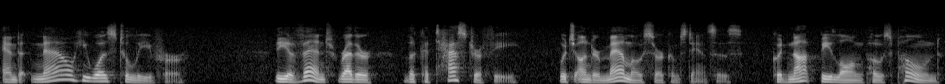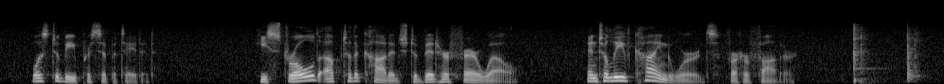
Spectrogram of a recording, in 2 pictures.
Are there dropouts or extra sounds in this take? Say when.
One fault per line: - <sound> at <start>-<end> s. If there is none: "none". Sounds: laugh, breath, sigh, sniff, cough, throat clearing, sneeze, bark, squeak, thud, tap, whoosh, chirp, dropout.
- tap at 18.0-18.8 s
